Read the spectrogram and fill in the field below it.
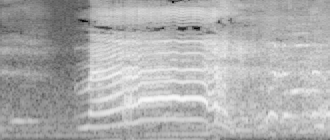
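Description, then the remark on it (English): A person imitates a screaming cow with one loud, high, strained vocal wail that holds for nearly a second, then breaks into a rough, fading rasp. “And this is the sound of a screaming cow.”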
